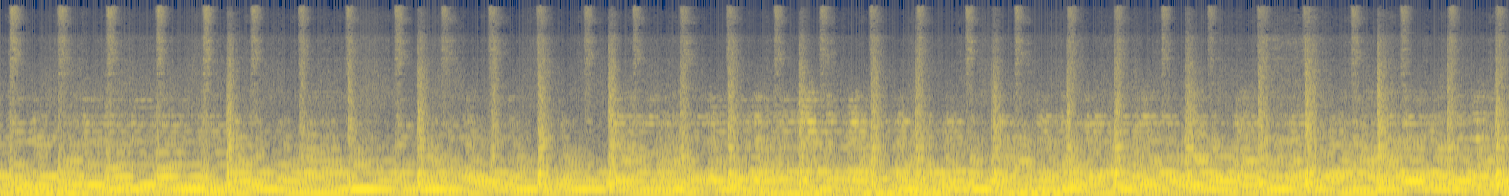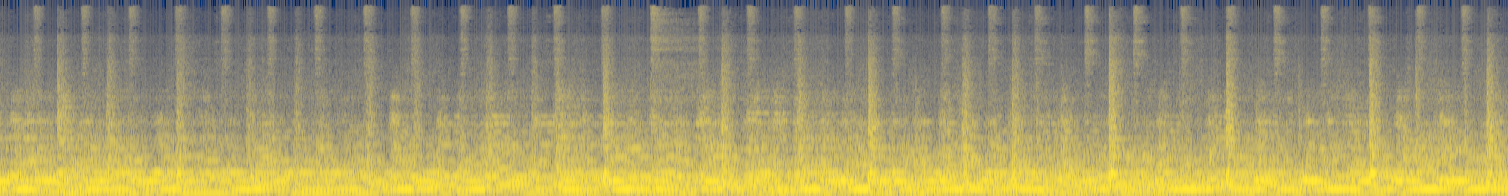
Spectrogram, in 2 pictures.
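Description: Rock band playing without vocals: guitar and bass over a drum kit keeping a steady beat.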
